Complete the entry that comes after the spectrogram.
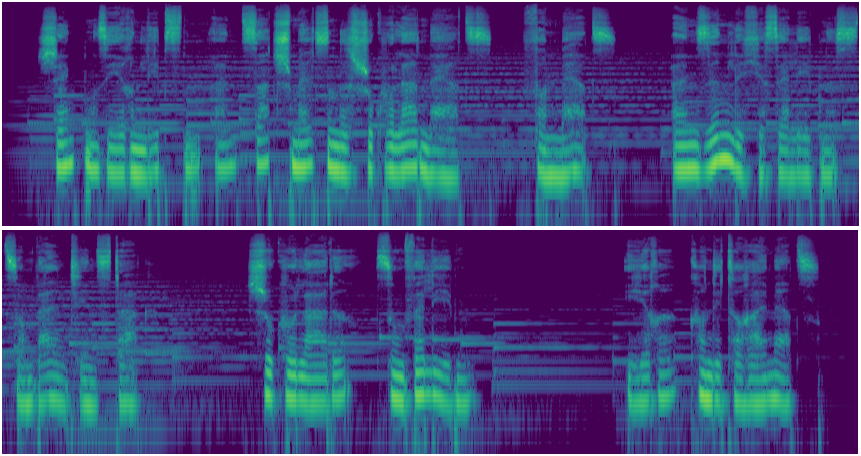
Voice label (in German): Werbung Schockolade, Sprecherin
